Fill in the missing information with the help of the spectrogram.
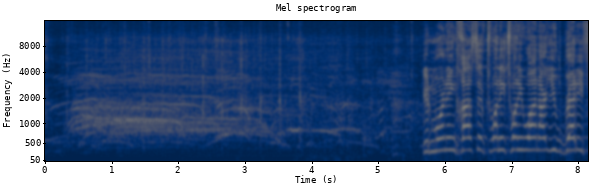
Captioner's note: cheering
